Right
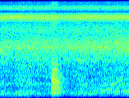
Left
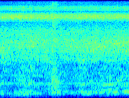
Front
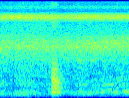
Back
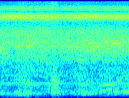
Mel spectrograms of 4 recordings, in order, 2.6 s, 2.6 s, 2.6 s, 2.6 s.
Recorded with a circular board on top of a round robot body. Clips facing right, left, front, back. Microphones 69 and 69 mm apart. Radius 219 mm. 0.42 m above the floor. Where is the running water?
50° right.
